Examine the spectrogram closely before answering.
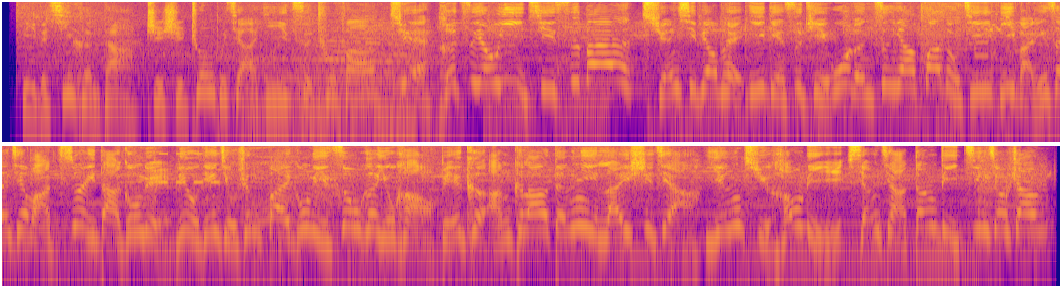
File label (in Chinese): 男 广告, 国语男声配音; 别克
